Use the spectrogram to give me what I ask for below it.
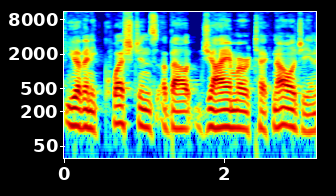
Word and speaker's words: Giomer: We do occasionally, but this particular composite has a unique Geimer technology that other composites do not have.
